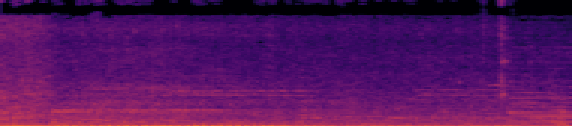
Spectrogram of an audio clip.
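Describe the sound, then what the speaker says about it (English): Busy road traffic in India: a steady dense wash of motorcycle and car engines rumbles continuously at close range, with a faint brief horn-like tone near the end. "You know you're in India when the traffic is like this."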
